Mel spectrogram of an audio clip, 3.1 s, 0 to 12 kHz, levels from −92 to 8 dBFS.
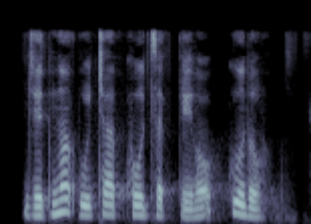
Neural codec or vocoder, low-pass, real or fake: codec, 16 kHz, 1 kbps, FreqCodec, larger model; 7.2 kHz; fake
